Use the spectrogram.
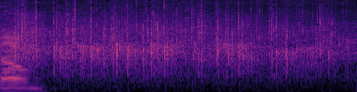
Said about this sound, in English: Would you take a moment just to give a clap offering to what God is doing there? So thank you.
